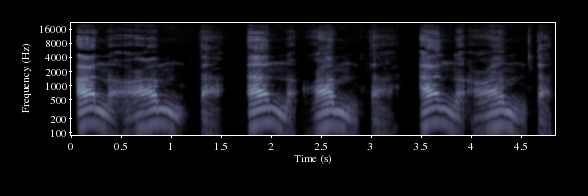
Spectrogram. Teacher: تو حمزہ، انعمتا کا جو حمزہ ہے یہ انتہائی حلق یعنی اقصا حلق سے ادا ہو رہا ہے، اور عین جو ہے یہ وسط حلق سے، حلق کے درمیان والے حصہ سے ادا ہو رہی ہے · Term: عین اور حمزہ کے مخرج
